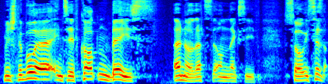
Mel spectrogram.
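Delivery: ordinary talk, nothing marked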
